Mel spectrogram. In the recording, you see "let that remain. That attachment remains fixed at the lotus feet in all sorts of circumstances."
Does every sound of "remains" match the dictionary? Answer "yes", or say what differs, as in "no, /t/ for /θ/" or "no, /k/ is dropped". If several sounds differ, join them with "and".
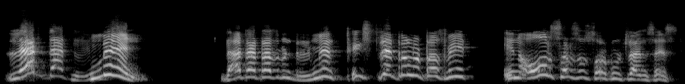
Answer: no, /z/ is dropped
